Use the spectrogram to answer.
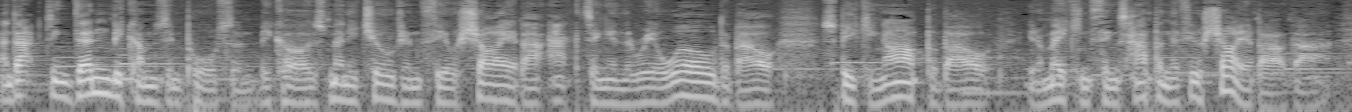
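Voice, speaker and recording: Speaking at a moderate pace, a man has a fairly low pitch and ordinary pitch variation. Noticeable background noise runs underneath. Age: 70s. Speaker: drama education professor. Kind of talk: interview.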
